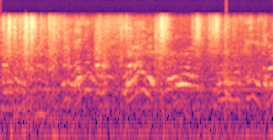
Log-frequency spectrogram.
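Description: Muffled talk-show speech playing from a television's speaker, with dull low voice sounds and pauses.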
